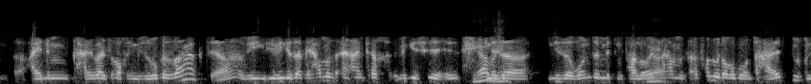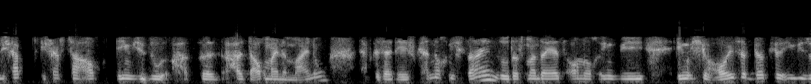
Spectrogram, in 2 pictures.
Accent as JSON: {"language": "German", "country": "Germany", "tie": "born or raised there", "said": "Moslem geboren, bin in Deutschland groß geworden."}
